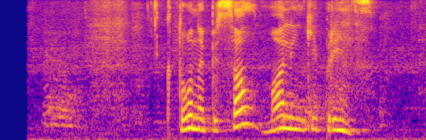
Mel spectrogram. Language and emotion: Russian, neutral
